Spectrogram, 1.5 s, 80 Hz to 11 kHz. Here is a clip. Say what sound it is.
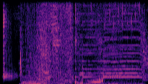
Sound effects > Experimental
Gritch Glitch snippets FX PERKZ-011
abstract, alien, clap, crack, edm, experimental, fx, glitch, glitchy, hiphop, idm, impact, impacts, laser, lazer, otherworldy, perc, percussion, pop, sfx, snap, whizz, zap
